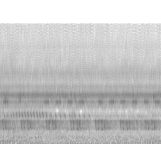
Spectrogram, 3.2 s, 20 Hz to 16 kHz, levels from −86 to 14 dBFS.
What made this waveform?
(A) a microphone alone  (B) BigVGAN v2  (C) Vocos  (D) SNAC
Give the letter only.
C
